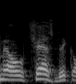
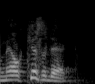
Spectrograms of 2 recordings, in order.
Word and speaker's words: Melchizedek: The first thing I want to address with you is the man Melchizedek, or Melchizedek. Depends on where you went to school, how you pronounce it.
